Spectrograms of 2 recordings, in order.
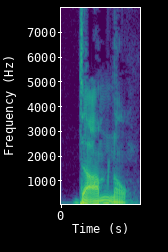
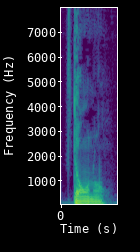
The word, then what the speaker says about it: Domhnall: Domhnall. No. Domhnall? Donal.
